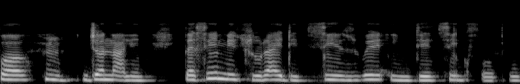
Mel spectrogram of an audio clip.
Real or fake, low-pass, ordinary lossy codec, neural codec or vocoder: fake; none; none; codec, 16 kHz, 8 kbps, FunCodec, trained on LibriTTS, 25 frames a second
